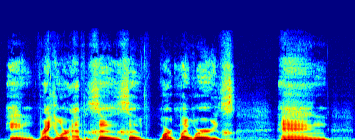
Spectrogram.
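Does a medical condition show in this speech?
Yes: cleft lip and palate; present since birth.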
